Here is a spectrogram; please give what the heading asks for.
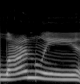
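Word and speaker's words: Eilonwy: But I checked in the pronunciation guide. Yeah. And so Elanwe.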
